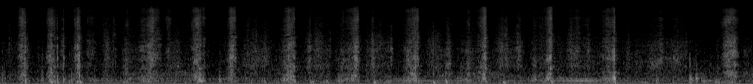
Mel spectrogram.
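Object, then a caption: Cellulose sponge scratched with fingernails. Long nails and fingertips scratch and rub across the pitted yellow face and around the orange rim of a palm-sized, dry, porous cellulose sponge shaped like an orange slice, which is soft, not hollow, and held in both hands, with other fruit sponges lying untouched nearby on a wooden table. The result is a quiet, continuous dry rasping and crackling, punctuated by brief, sharper scratchy strokes that die away almost instantly.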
